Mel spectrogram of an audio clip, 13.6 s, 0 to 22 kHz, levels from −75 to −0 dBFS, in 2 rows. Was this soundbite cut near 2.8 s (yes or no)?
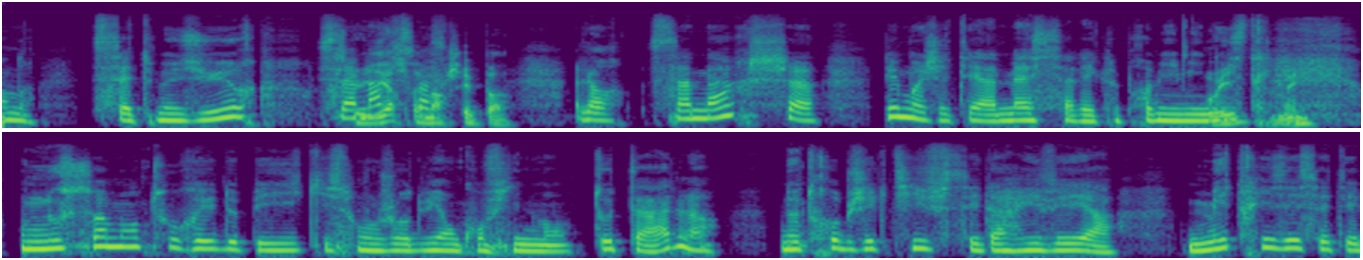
no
